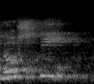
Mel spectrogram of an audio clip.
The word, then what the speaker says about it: রশ্মি: মানে এটা শব্দের শেষে যদি কি হয়, ম থাকে, তাহলে কি হয়, তালিকা শয়ের উচ্চারণ কি হয়, দীপ্ত হয়। তালিকা শয়ের উচ্চারণ দীপ্ত কি হয়।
